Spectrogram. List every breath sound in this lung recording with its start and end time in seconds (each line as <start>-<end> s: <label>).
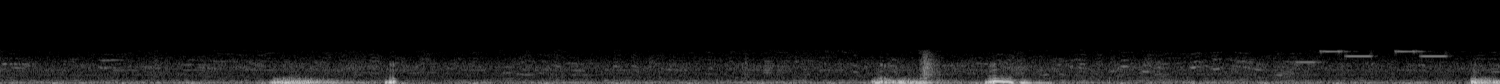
2.60-3.76 s: inhalation
2.60-3.76 s: crackles
3.76-4.03 s: exhalation
3.76-4.03 s: crackles
8.64-9.80 s: inhalation
8.64-9.80 s: crackles
9.80-10.57 s: exhalation
9.80-10.57 s: crackles
14.74-15.00 s: inhalation
14.74-15.00 s: crackles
